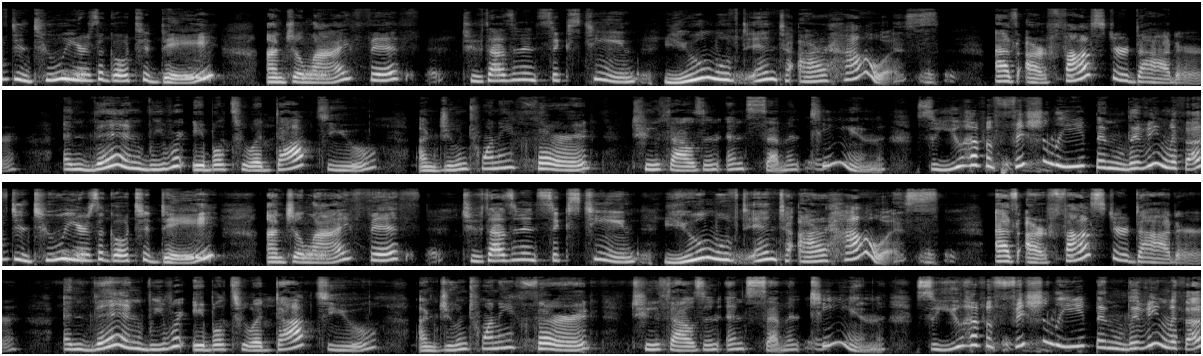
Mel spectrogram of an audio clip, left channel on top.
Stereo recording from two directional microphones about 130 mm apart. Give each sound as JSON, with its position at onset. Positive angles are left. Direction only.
{"t": 0.1, "sound": "speech", "side_deg": 30}
{"t": 2.6, "sound": "speech", "side_deg": 40}
{"t": 11.8, "sound": "speech", "side_deg": 0}
{"t": 12.5, "sound": "speech", "side_deg": 35}
{"t": 15.4, "sound": "speech", "side_deg": 15}
{"t": 16.2, "sound": "a woman's voice", "side_deg": 30}
{"t": 22.0, "sound": "a child's voice", "side_deg": 60}
{"t": 23.0, "sound": "speech", "side_deg": 30}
